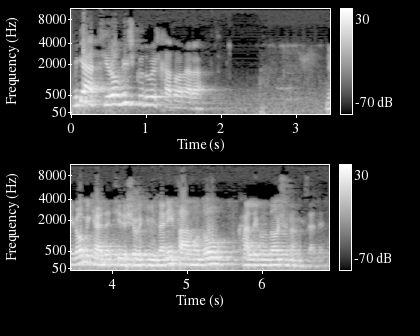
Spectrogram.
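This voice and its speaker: Impassioned preacher in a roomy recording. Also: male voice, fairly high pitch. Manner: impassioned storytelling, swinging between loud cries and hushed prayer. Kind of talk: mourning sermon with chanted recitation. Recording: echoey, dull lo-fi room recording.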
